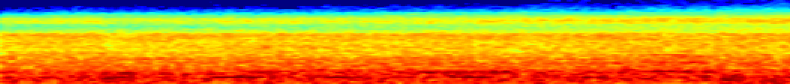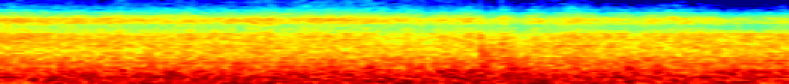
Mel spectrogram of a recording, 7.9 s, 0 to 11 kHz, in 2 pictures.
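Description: E7 series Shinkansen train pulling out of the station and running past at low speed: a steady running noise of wheels and bogies with a faint low hum.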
